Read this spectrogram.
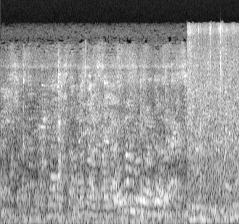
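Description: People chatter in a busy room.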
